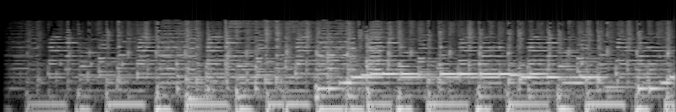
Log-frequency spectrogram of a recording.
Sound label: latin marimba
